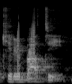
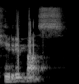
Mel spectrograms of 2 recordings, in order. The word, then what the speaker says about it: Kiribati: Yeah, 34, and it looks to be called Kiribati, but it's pronounced Kiribas.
